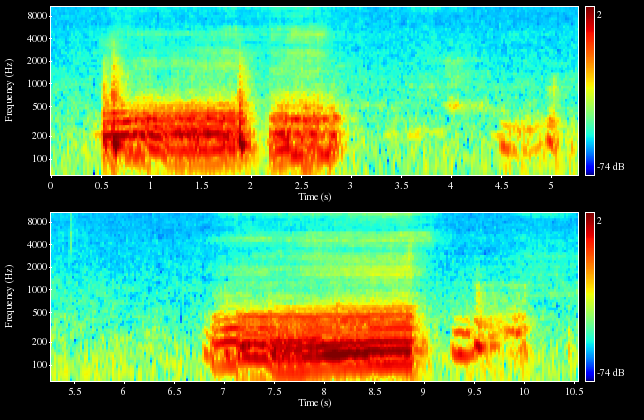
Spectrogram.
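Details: Sleeping dog in a quiet room gives low, rumbling, rattling breath sounds in long and short bursts with pauses; snoring.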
